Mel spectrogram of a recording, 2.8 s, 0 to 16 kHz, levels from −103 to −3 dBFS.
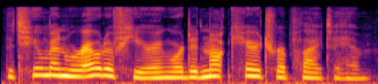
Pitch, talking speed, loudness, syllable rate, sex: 230 Hz, 315 wpm, -15 LUFS, 6.6 syllables/s, female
